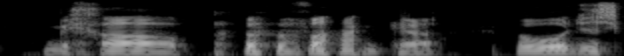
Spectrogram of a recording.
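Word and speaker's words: Michal Pivoňka: Beautifully signed by, I believe he pronounces his name Michal Pavanka. I think when I was a kid watching him play, they called him Michael Pavanka, but I think it's Michal Pavanka.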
